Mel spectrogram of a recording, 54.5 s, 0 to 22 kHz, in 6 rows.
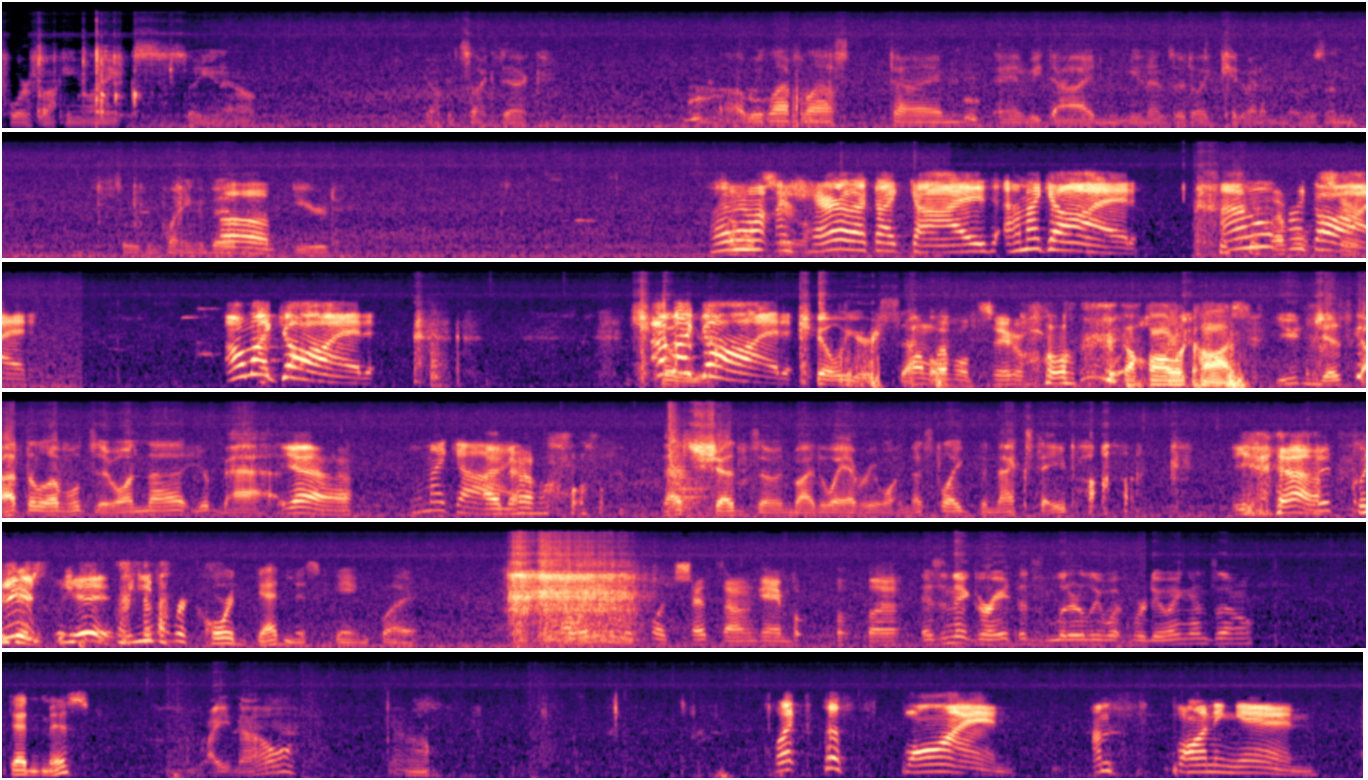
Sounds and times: Speech: 0:00.0 - 0:01.7, 0:02.8 - 0:03.6, 0:04.6 - 0:09.0, 0:09.8 - 0:11.3, 0:13.8 - 0:18.4, 0:19.7 - 0:21.2, 0:22.2 - 0:39.2, 0:40.0 - 0:44.7, 0:46.6 - 0:47.4, 0:48.0 - 0:48.4, 0:50.6 - 0:52.2, 0:52.8 - 0:54.2
Outside, rural or natural: 0:00.0 - 0:54.5.

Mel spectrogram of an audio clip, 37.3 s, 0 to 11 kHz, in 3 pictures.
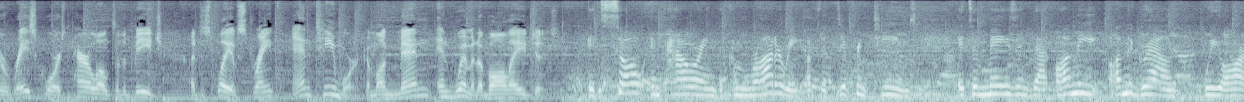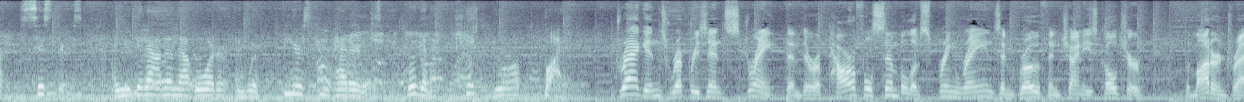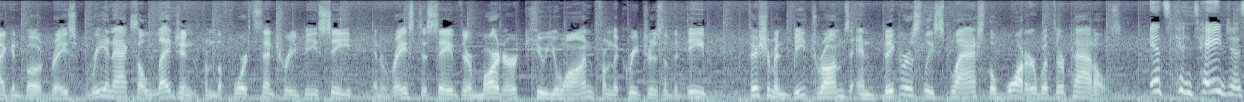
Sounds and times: Music: 0:00.0 - 0:37.3
Speech: 0:00.0 - 0:37.3.

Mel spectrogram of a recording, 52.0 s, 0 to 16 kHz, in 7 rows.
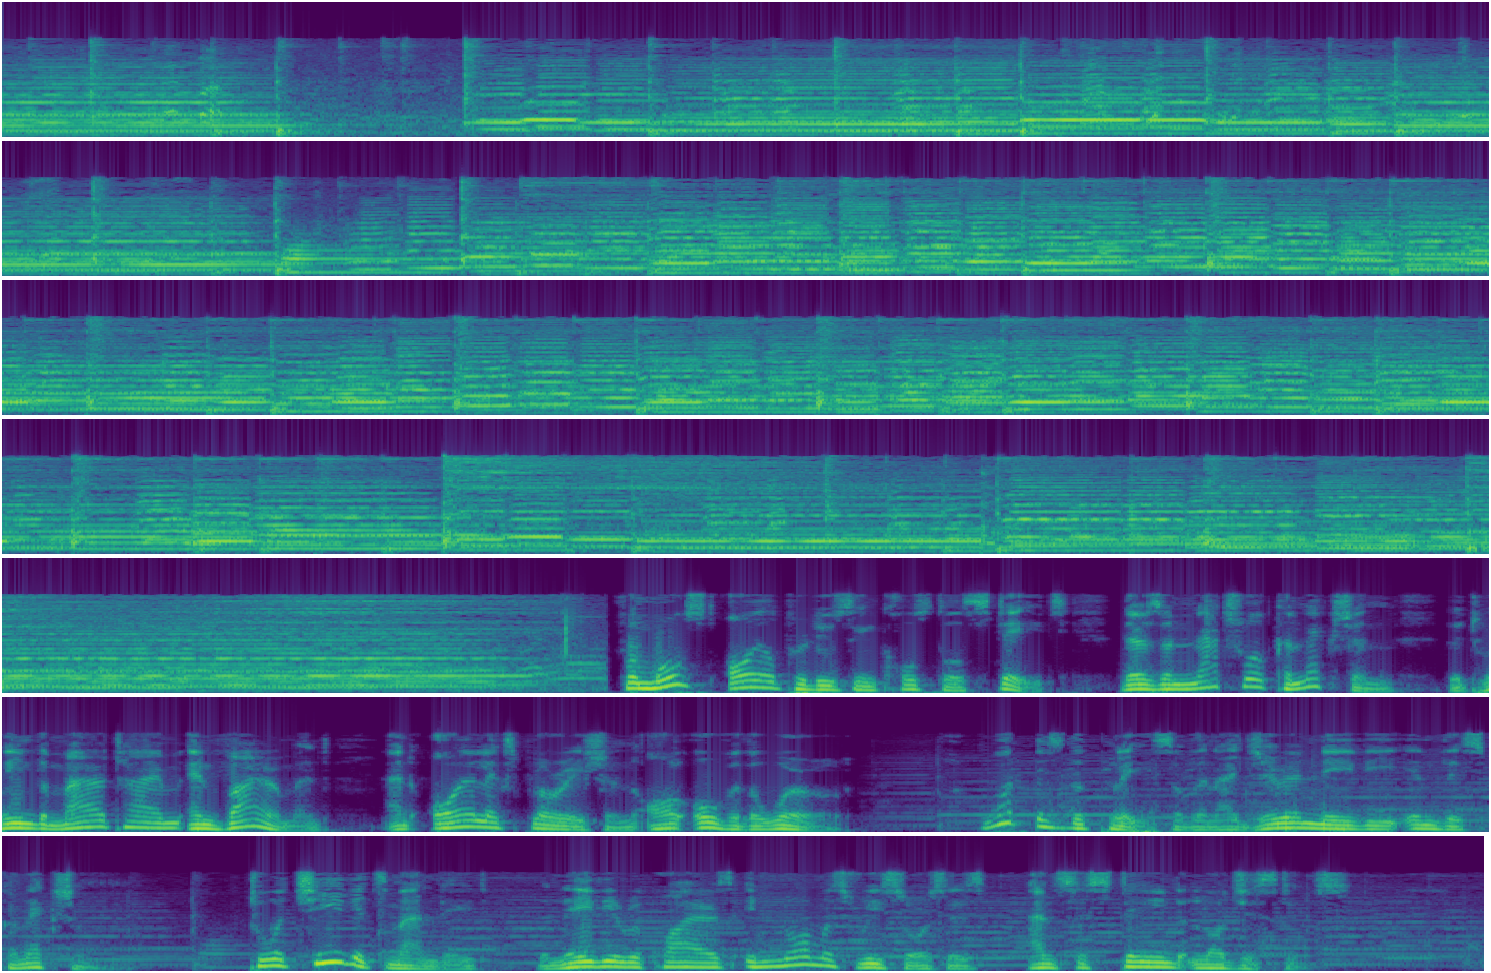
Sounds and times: Music: 0:00.0 - 0:32.9, 0:41.1 - 0:52.0.

